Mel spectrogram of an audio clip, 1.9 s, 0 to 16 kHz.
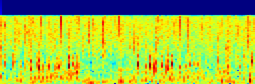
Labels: {"label": "biophony, damselfish", "recorder": "SoundTrap 300"}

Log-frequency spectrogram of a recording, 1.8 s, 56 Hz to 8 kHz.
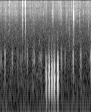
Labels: {"label": "biophony, damselfish", "recorder": "SoundTrap 600 or HydroMoth"}
{"label": "biophony, grazing", "recorder": "SoundTrap 600 or HydroMoth"}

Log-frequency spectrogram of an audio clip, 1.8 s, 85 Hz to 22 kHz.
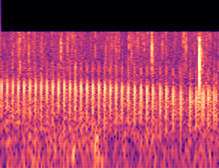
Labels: {"label": "biophony, rattle", "recorder": "SoundTrap 500"}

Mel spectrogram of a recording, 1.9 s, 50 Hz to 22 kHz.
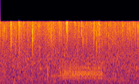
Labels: {"label": "biophony, croak", "recorder": "SoundTrap 500"}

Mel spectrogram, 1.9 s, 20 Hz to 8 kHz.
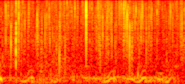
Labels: {"label": "biophony, cascading saw", "recorder": "SoundTrap 600 or HydroMoth"}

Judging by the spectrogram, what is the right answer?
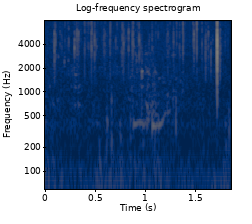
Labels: {"label": "biophony", "recorder": "SoundTrap 300"}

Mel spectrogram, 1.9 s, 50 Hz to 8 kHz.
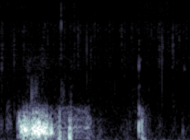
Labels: {"label": "biophony, growl", "recorder": "SoundTrap 600 or HydroMoth"}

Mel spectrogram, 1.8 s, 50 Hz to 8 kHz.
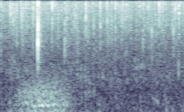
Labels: {"label": "biophony, growl", "recorder": "SoundTrap 500"}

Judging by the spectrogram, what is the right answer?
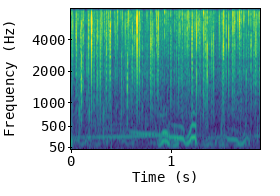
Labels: {"label": "biophony, cascading saw", "recorder": "SoundTrap 600 or HydroMoth"}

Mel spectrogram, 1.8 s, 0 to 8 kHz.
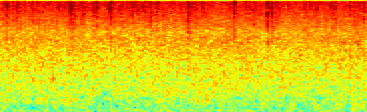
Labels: {"label": "biophony", "recorder": "SoundTrap 300"}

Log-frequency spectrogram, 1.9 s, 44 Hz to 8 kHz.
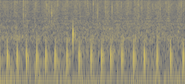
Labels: {"label": "biophony, pulse", "recorder": "SoundTrap 500"}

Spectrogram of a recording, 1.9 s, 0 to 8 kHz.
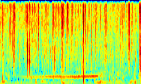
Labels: {"label": "biophony", "recorder": "SoundTrap 300"}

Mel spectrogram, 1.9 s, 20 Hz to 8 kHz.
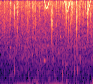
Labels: {"label": "biophony, dolphin", "recorder": "SoundTrap 500"}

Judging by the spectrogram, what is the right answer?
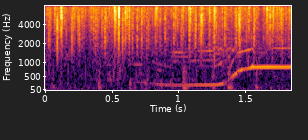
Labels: {"label": "biophony", "recorder": "SoundTrap 300"}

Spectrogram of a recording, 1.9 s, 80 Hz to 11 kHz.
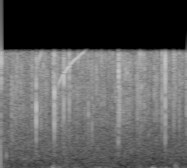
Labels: {"label": "biophony, dolphin", "recorder": "SoundTrap 500"}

